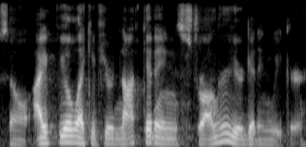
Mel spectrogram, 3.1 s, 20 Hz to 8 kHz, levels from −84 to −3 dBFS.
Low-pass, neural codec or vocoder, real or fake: 7.2 kHz; codec, 44.1 kHz, 7.8 kbps, DAC; fake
